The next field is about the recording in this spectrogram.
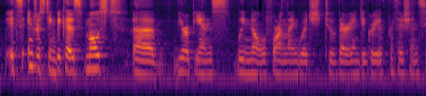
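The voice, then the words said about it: Ukrainian accent. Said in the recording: “as everybody can probably tell from my accent, not a native Texan or American. I was born in Ukraine”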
